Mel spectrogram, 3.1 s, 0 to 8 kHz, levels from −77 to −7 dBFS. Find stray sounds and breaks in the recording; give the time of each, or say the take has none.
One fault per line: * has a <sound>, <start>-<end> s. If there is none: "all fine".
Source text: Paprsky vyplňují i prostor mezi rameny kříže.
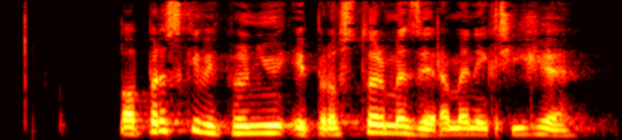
all fine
